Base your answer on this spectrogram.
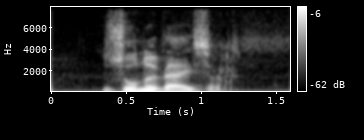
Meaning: sundial
- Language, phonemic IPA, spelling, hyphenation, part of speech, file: Dutch, /ˈzɔnəˌʋɛi̯zər/, zonnewijzer, zon‧ne‧wij‧zer, noun, Nl-zonnewijzer.ogg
